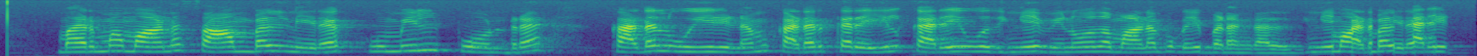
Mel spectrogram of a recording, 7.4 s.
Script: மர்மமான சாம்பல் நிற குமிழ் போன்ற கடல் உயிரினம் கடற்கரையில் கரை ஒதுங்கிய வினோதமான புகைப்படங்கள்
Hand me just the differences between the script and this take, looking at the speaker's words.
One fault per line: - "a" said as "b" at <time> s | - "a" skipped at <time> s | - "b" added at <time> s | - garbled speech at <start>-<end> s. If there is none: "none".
- garbled speech at 6.5-7.3 s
